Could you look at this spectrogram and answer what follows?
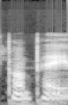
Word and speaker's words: Pompeii: pronounced that and here's pompeii of course now uh at the end of the word has an ae which is a hard e sound in greek and the greeks colonized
